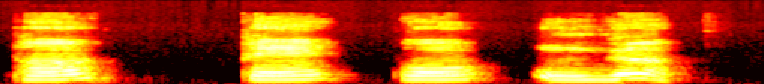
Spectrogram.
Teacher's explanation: the air that comes out of your lungs from their utterance passes through both your mouth and your nose. And if you try to hold in your nose as you say these sounds, you will see that the air tries to come out of your nose. · When these vowels are uttered, they produce a nasal sound. That's because the air that comes out of your lungs from their utterance passes through both your mouth and your nose.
